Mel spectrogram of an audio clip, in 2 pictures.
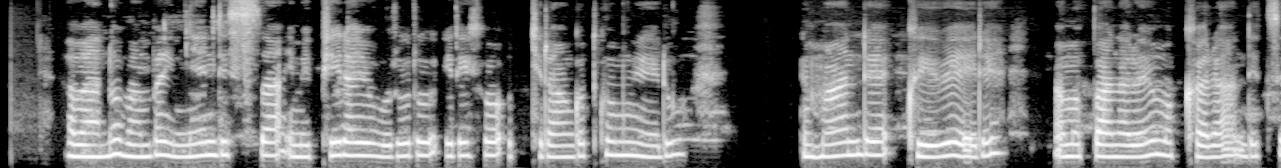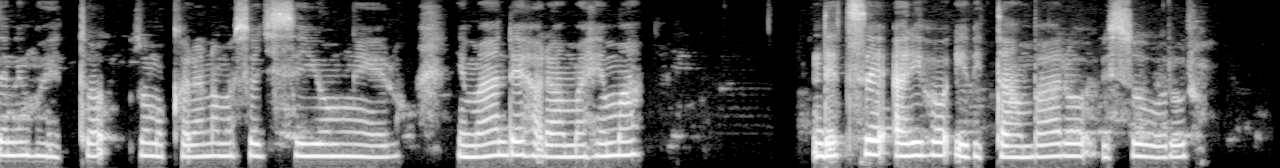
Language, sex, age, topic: Kinyarwanda, female, 18-24, education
